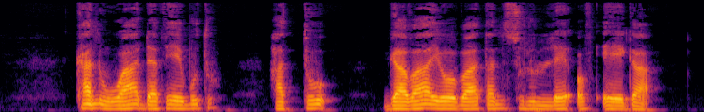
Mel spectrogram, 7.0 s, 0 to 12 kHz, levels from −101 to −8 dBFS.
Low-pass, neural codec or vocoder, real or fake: 10.8 kHz; none; real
